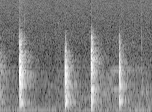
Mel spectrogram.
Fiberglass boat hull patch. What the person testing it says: if you knocked up here and then knocked down here it was completely different sounds and now sounds the same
